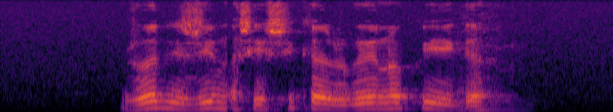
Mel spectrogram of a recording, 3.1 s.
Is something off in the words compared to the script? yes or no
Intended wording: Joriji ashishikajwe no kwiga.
no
